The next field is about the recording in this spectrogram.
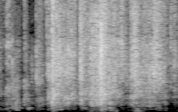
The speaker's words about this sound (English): Oh, yeah. Rip that paper.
